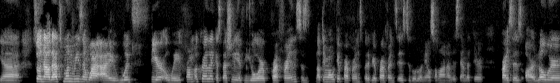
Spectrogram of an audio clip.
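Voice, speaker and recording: With a New York accent, a woman talks at a fairly quick pace and medium pitch, showing ordinary pitch variation and big swings in loudness. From Brooklyn, New York. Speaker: nail technician. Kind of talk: casual chat. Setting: home studio.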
